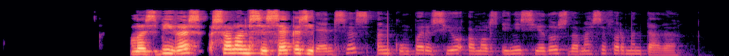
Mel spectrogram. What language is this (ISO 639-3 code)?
cat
